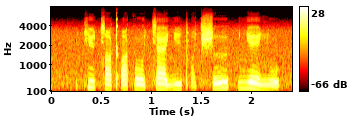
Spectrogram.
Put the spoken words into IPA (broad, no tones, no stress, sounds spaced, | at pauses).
c y c ɑ kʼ ɑ k oː c æ ʎ i pʼ ɑ̤ c ʃ ɯ | ʎ eː ɲ u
